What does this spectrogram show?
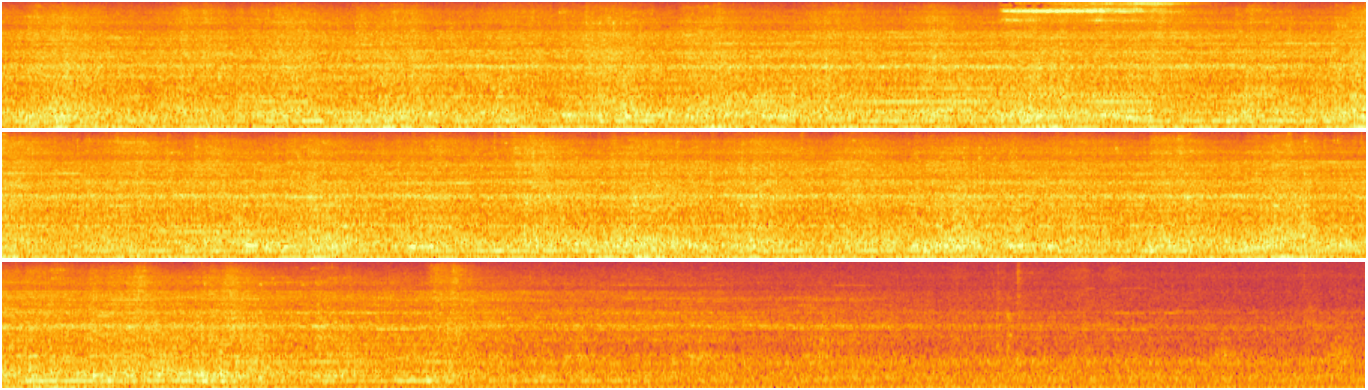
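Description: Amtrak Auto Train's enclosed auto-carrier cars rolling past at a grade crossing: a steady, loud rumble of wheels on rail. It fades about twenty seconds in as the end of the train passes.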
